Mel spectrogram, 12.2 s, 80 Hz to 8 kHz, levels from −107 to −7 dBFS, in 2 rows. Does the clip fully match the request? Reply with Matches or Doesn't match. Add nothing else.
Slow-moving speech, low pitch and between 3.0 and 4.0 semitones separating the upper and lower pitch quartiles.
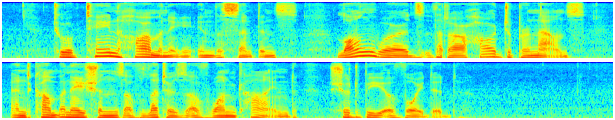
Matches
